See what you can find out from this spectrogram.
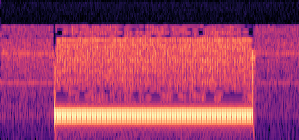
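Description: A phone ringing on a call to a hotline: one loud, steady, mid-pitched electronic tone lasting about two seconds, then silence. No voices are heard.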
